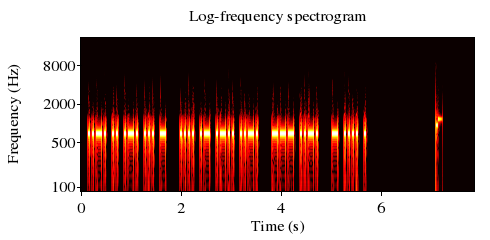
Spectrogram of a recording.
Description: Morse code, heard as a keyed tone, about 32 wpm, 700 Hz. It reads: FIRST HALF OF THE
